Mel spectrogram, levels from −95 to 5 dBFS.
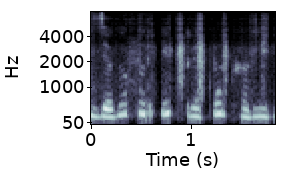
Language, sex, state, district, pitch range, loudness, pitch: Hindi, female, Bihar, Supaul, 210-285 Hz, -17 LUFS, 225 Hz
